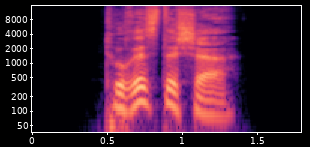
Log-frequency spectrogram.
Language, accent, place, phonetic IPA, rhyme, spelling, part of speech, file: German, Germany, Berlin, [tuˈʁɪstɪʃɐ], -ɪstɪʃɐ, touristischer, adjective, De-touristischer.ogg
- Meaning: 1. comparative degree of touristisch 2. inflection of touristisch: strong/mixed nominative masculine singular 3. inflection of touristisch: strong genitive/dative feminine singular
